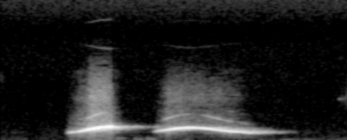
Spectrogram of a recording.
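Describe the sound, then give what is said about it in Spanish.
A two-note wolf whistle aimed at female hostesses as they enter on a TV game show: a short upward sweep, a brief gap, then a longer note that rises and slides down. It's clear, with no talking. “Ah, también silbidos a las azafatas, por supuesto, cuando entraban, el clásico”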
